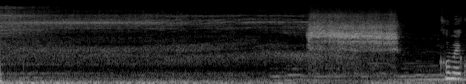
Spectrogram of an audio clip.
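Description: A sudden, sharp hiss like an oxygen tank being opened bursts out for about a second over a low, steady rumble, then cuts off abruptly.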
